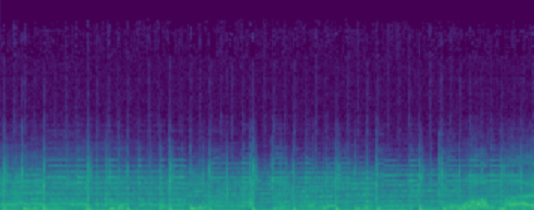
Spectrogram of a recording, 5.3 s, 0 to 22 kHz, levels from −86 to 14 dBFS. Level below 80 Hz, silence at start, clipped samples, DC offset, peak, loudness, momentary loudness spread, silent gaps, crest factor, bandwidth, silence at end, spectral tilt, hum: -36 dBFS; 0 s; under 0.1%; under 0.1%; -4 dBFS; -22 LUFS; 3 LU; none; 18 dB; 14.5 kHz; 0 s; -6 dB/octave; none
